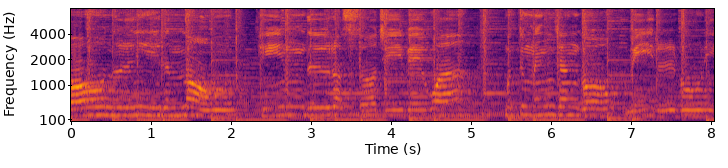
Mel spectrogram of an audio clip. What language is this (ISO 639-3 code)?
kor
